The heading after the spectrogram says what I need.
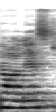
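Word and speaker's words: honest: आर एन आर एन ऑनेस्ट मैन an rebel man right जैसे जानते ना ये तो आप जानते होंगे ऑनेस्ट य पर एच आपका साइलेंट होता है आर यहां पर आपका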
